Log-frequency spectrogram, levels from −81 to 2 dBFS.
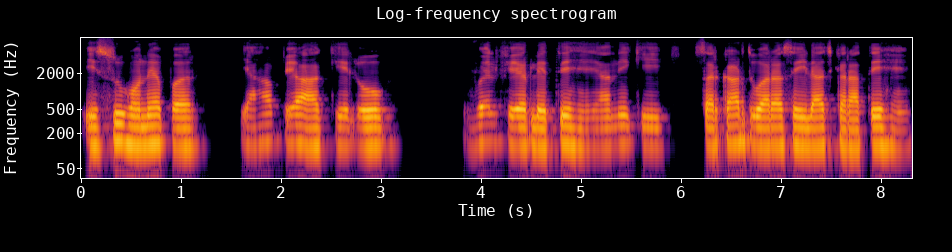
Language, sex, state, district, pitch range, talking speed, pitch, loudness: Hindi, male, Bihar, Jahanabad, 120-125 Hz, 130 wpm, 125 Hz, -16 LUFS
